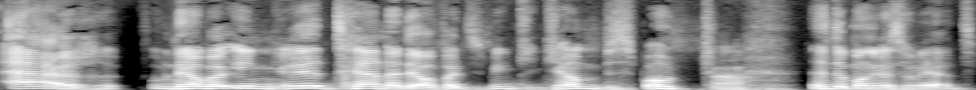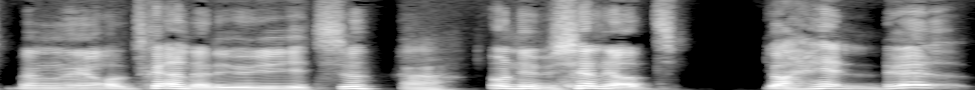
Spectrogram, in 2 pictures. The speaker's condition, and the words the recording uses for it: Cerebral palsy. Fråga, det, det, är inte så svårt. Nej. Till och med jag med talfel fixar det.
